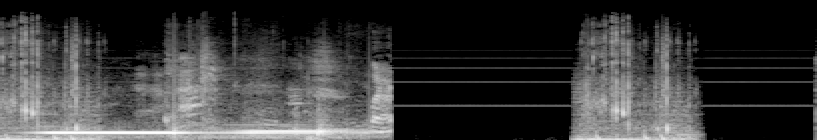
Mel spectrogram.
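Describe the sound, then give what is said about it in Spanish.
Someone crunches and chews on stones in two loud bursts separated by a few seconds of silence, with a steady low hum running under the first burst. “Si es como comer turrón, tampoco.”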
